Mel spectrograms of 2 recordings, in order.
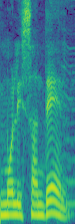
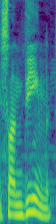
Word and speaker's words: Sandén: Vi ska från Summertime, Etty, till slut av sommaren med Molly Sandén. Eller som min vän Hassan säger, Molly Sandin.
